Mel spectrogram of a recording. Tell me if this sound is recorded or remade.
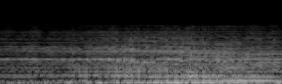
remade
